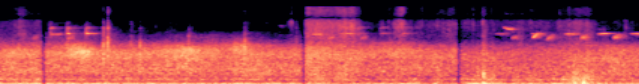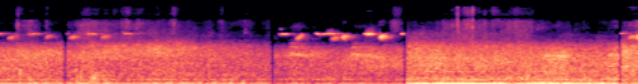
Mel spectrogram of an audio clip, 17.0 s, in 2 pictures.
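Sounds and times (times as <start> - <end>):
bird chirping: 6.5 - 10.9, 12.1 - 14.0, 16.7 - 17.0.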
